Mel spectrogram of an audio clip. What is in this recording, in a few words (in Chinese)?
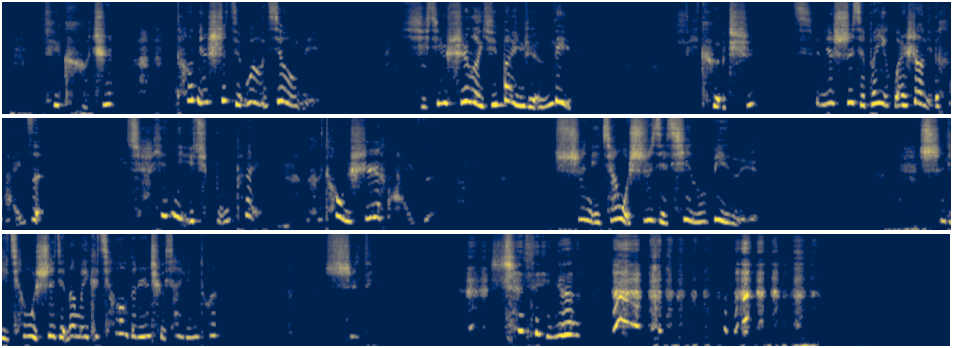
哭腔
